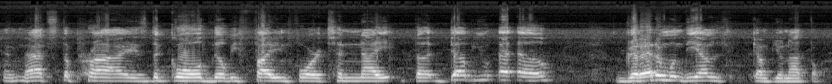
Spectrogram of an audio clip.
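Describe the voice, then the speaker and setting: A man's voice: a little high, steady tone, takes it slowly, a little hiss or hum, poor audio. A man working as a lucha libre announcer, calling wrestling play-by-play in short, building phrases. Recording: music behind the commentary. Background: music.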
